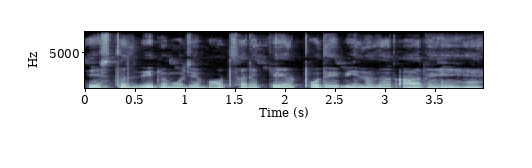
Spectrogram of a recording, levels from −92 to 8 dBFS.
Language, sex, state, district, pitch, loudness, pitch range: Hindi, male, Arunachal Pradesh, Lower Dibang Valley, 135 Hz, -16 LUFS, 125-140 Hz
